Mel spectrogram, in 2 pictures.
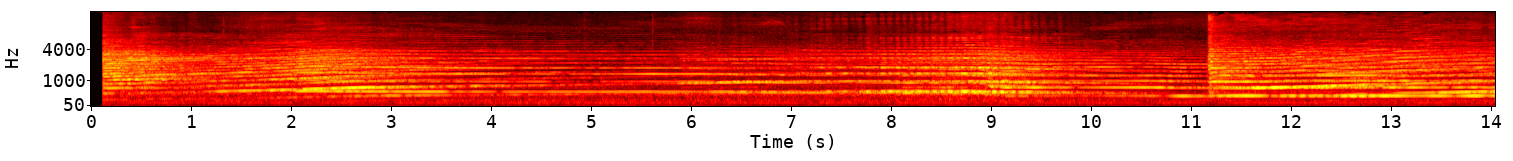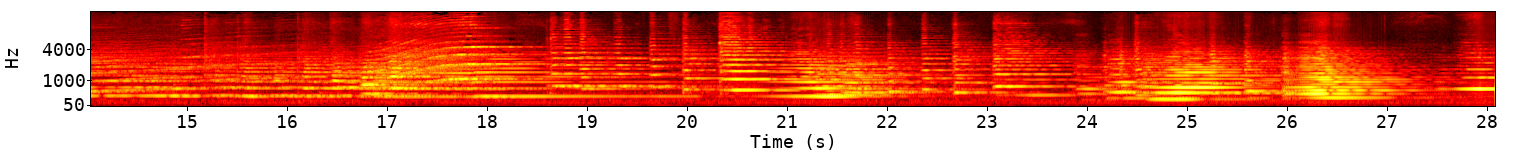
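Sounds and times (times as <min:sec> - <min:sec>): flute and violas improvising: 0:00.2 - 0:28.0.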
